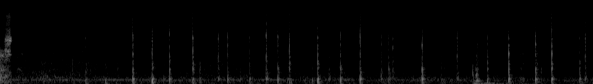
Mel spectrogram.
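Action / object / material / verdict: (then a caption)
tap / plastic squeeze bottle / plastic / none. A large plastic squeeze bottle full of ketchup is held close and tapped on its plastic body with fingertips and nails. Light, sharp clicks and taps come in an uneven series over a faint steady low hum. Each tap dies away almost at once.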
